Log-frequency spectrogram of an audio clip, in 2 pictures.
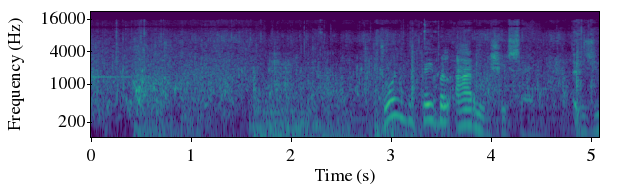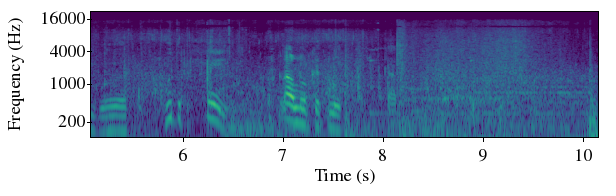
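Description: Footsteps wade and slosh through shallow water.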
